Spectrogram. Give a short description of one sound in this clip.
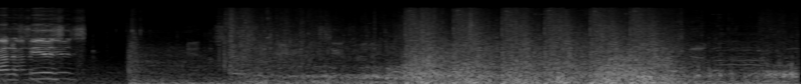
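A pistol fires loudly.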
